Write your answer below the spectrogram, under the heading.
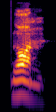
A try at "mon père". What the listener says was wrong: Are you pronouncing letter N? It is more. Mon père.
